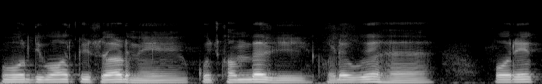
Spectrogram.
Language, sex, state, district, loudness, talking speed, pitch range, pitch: Hindi, male, Uttar Pradesh, Saharanpur, -17 LUFS, 145 wpm, 100-115 Hz, 105 Hz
